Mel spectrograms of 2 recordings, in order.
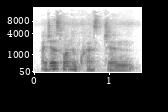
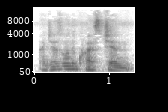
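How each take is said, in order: Both takes have the same delivery.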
